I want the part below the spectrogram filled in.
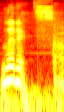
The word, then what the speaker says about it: Lititz: Is this Lititz, Pennsylvania? Is that how you say it? L-I-T-I-T-Z, Pennsylvania. – I don't know. – Lititz, okay. And anyway. – It's French. It's Lititz. – Oh, yes. That sounds right.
